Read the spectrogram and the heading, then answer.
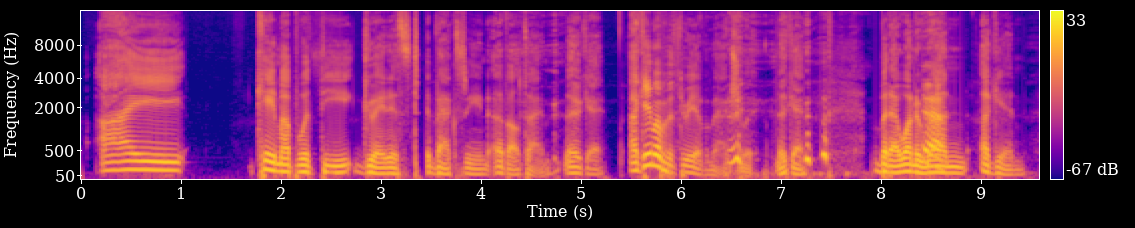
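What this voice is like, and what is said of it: Imitates another person's voice. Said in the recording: “impersonation ... cheapest Trump impersonator”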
